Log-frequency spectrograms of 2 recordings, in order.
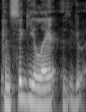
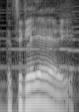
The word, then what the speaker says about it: consigliere: It's like one of those wiggly Italian words. Try like think The Godfather. Yeah, you gotta talk with your hands. Yeah, put your fingertips together. Now say it. Consigliere.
